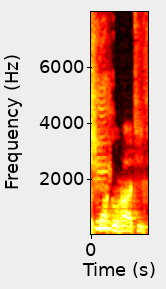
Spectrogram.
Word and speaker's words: Shakuhachi: And tell me how I pronounce it. Shakuhachi? – The Shakuhachi flute, yeah.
